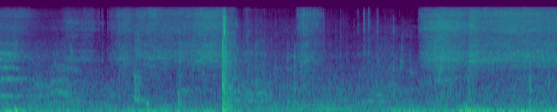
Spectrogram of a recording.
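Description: Mountain bike tyres rolling on a concrete skatepark with a rough low rumble, and a sharp clack about one and a half seconds in.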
